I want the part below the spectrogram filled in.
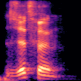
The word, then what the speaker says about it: Zutphen: Zutphen. – Zutphen. – Zutphen. yeah, yeah, man. – Okay. Why don't you tell people what's like in Zutphen? – Ah, Zutphen is cool, man.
